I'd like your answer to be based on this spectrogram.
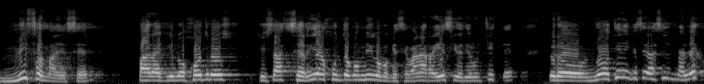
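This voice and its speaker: High-pitched and lively in intonation, a man talks. His pace is fairly quick. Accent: Chilean. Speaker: preacher. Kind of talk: sermon. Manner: fast; halting.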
